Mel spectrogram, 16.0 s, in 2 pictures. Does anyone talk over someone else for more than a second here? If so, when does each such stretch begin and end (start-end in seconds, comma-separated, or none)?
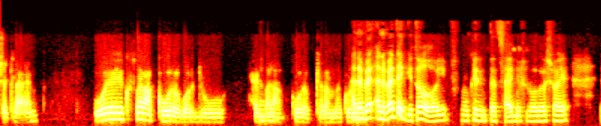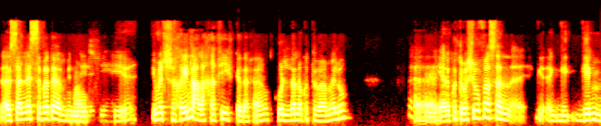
none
